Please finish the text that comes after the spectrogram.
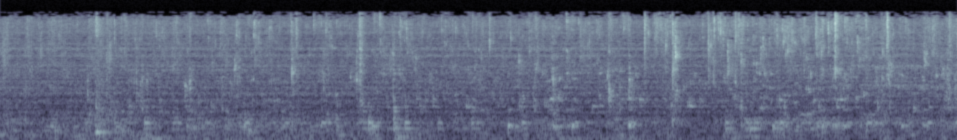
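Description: Water runs steadily from a tap into a sink while someone washes their hands, a continuous splashing hiss with small clatters and shifts as hands move under the stream, fairly loud, no talking.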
